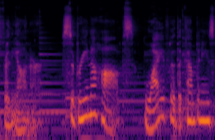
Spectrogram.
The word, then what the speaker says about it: Sabrina: The canyon narrows, the temperature drops, the trees thicken, and by the time you reach Lake Sabrina, pronounced Sabrina by locals, you're more than 9,000 ft above sea level.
